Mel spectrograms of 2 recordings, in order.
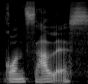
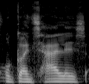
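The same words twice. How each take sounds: First: Mock Spanish pronunciation of Gonzalez; lightly Spanish Gonzalez. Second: Gonzalez with a lisped z, "Gonthaleth"; Spanish lisp on Gonzalez; Castilian lisp. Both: Shown as a demonstration.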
